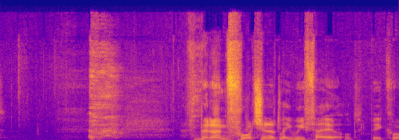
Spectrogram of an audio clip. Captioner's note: cough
